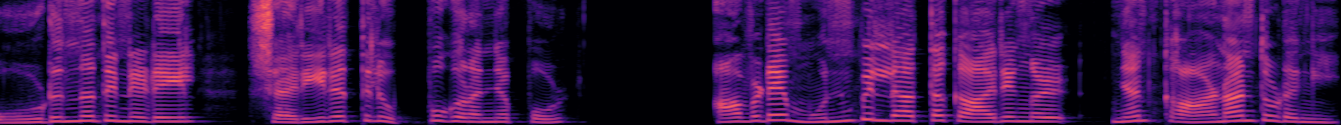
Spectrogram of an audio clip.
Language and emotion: Malayalam, fearful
